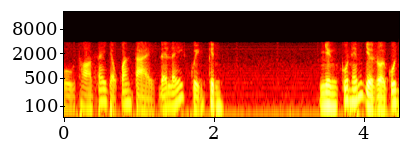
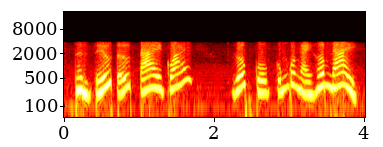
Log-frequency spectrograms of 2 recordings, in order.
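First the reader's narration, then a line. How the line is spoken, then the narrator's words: Loud guffawing speech. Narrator (Vietnamese): Mụ cười phá lên ha hả, nói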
